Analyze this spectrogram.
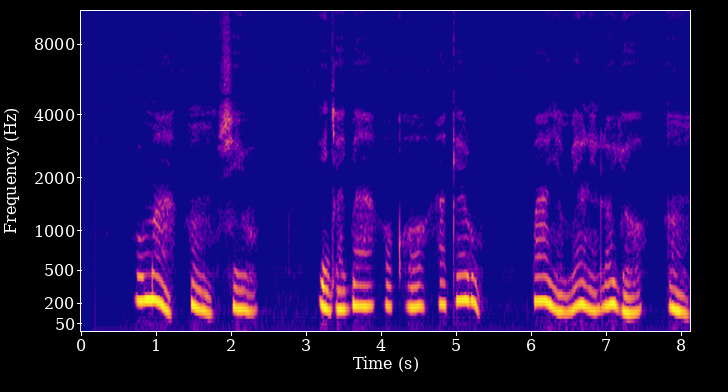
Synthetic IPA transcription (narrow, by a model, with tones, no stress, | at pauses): o˦mãː˦˨ɔ̃˨ũ˨ʃe˧o˧ | i˦˨d͡ʒa˨ɡ͡ba˦ɔ˧kʰɔ˧a˧kɛ˦ɾu˦˨ | k͡pa˦a˦˨jã˨mĩ˨˦ɛ˦˨ɾ̃ɛ̃˧lɔ˦jɔ˨˦ | ɔ̃˦˨ũ˨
